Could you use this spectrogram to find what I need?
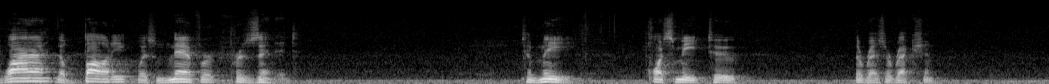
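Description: An older man speaks forcefully into a microphone, in phrases with pauses.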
